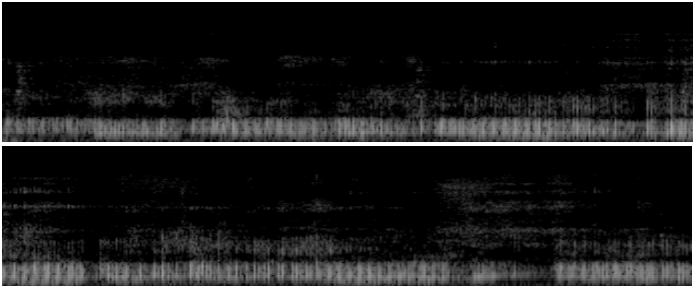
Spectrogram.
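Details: Happy domestic cat purring loudly: a steady, low rumbling drone that runs almost without break, with only brief dips where the cat breathes, plus faint scattered clicks and rustles.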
